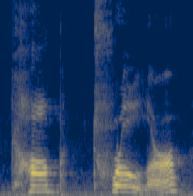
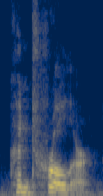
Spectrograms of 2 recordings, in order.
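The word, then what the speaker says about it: comptroller: word that looks like comp troller because it's spelled c-o-m-p troller but it's actually pronounced controller it's like an accountant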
